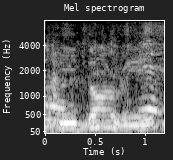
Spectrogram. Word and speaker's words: Idanre: And the correct pronunciation of this community is Idanre, not Idanre.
